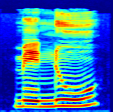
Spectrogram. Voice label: "menu", spanish

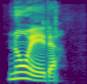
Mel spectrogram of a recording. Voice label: "no era", Spanish

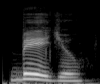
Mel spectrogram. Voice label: "bello", spanish

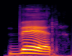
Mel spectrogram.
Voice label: "ver" F, spanish

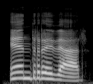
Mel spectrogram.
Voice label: "enredar", spanish

